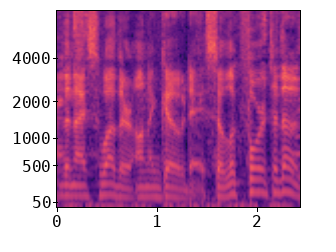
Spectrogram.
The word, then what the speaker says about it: Gaudet: So, it's go day. So, I say it like you're cheering. Go day.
